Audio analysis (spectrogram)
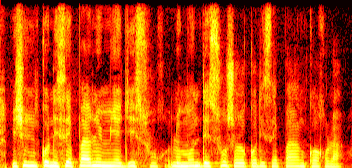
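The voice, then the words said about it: Southern French accent. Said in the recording (French): “Tu parles français avec un accent du sud? ... Oui”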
